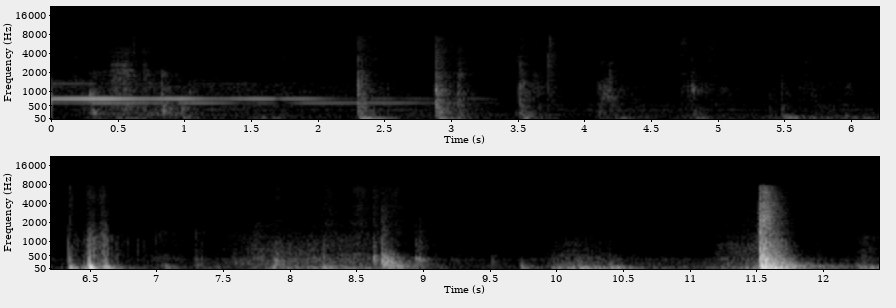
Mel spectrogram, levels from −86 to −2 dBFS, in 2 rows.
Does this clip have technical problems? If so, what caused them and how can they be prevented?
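No, this clip has no technical problems.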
